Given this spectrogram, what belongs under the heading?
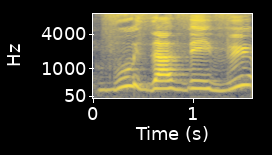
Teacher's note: Here we have une liaison between vous and avez.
